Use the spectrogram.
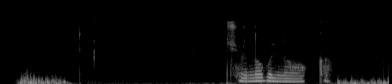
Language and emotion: Russian, neutral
